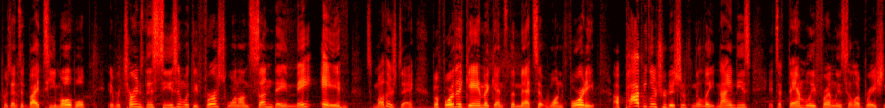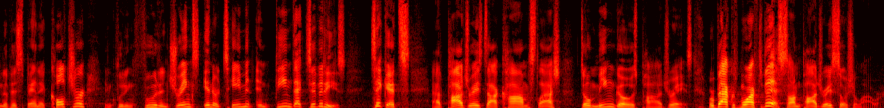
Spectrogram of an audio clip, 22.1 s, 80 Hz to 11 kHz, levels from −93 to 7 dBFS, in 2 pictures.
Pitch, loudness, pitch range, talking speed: 180 Hz, -36 LUFS, 150-235 Hz, 175 wpm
